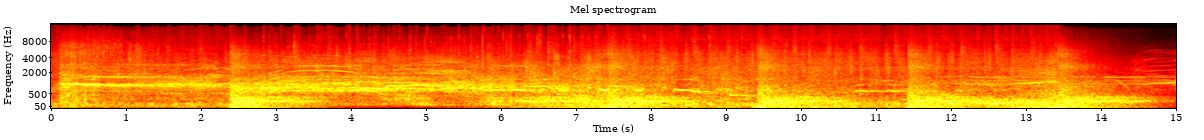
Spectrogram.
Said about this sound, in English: That's quite a trailer. Bravo. For a Blu-ray.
